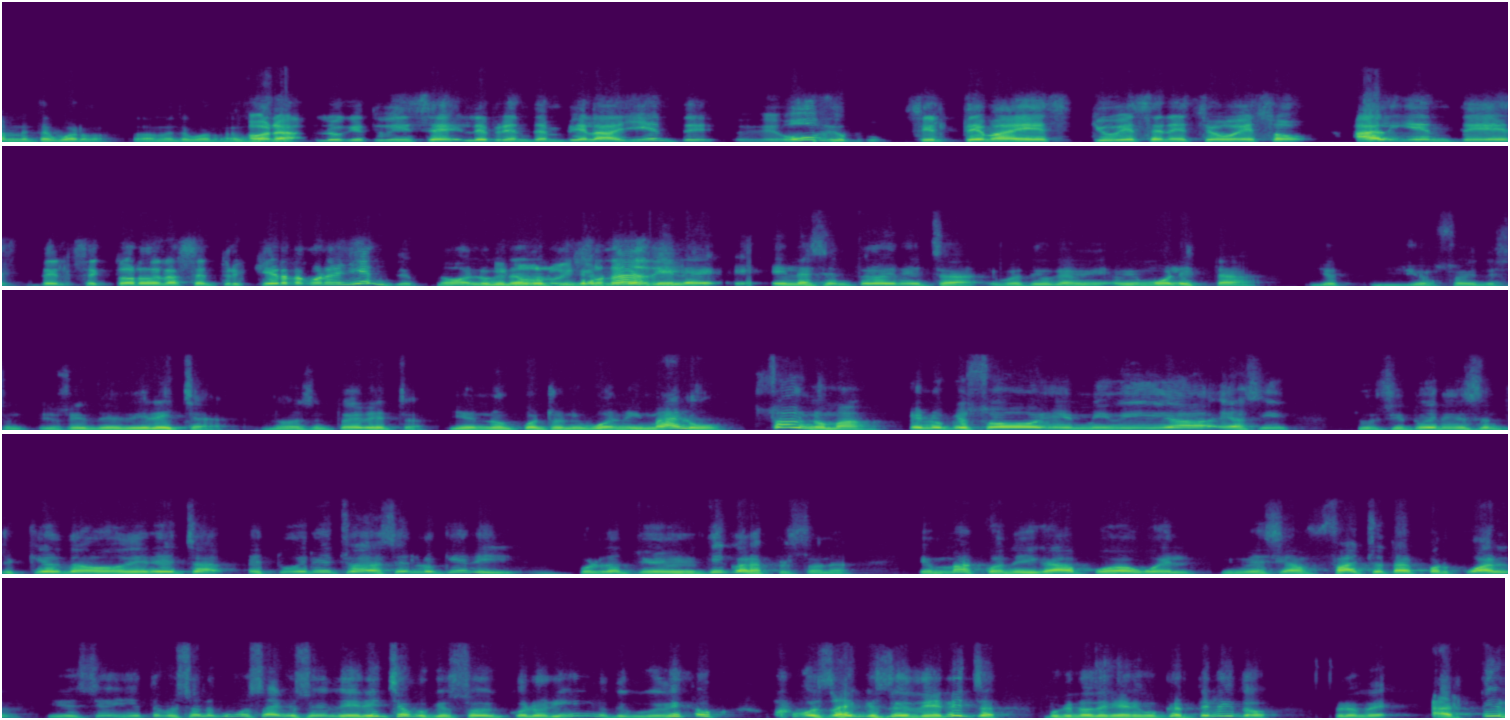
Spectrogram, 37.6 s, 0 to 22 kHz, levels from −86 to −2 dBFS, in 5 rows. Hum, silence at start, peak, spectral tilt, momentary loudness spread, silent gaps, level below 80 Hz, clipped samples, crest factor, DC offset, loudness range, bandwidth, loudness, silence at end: none; 0 s; -4 dBFS; -6 dB/octave; 13 LU; 5.40-5.45 s, 14.01-14.05 s; -70 dBFS; under 0.1%; 16 dB; under 0.1%; 5 LU; 10.5 kHz; -20 LUFS; 0 s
